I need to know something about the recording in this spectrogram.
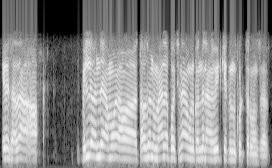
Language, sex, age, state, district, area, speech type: Tamil, male, 45-60, Tamil Nadu, Sivaganga, urban, conversation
